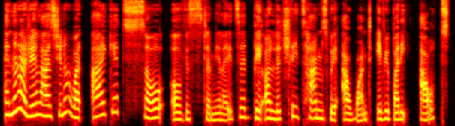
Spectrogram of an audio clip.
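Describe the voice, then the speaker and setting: A woman's voice: mid-range voice, expressive, brisk, a bit bright, no echo, clean studio sound. A woman in her thirties, a podcast guest, telling candid stories in conversation with playful asides and easy laughter.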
